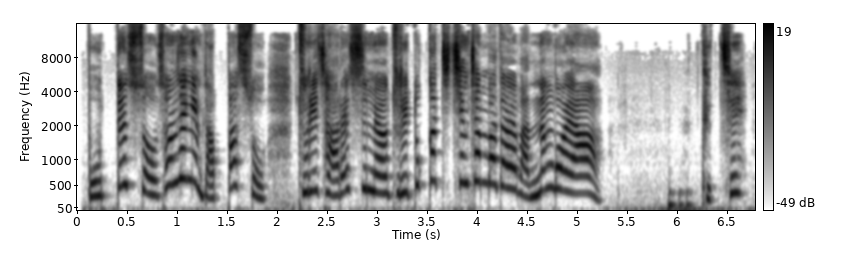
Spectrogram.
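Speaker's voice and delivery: put-on very high, whiny child protest; indignant little sister. Little sister objects to the teacher favouring one pupil, indignant. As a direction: complain like a small girl at unfairness.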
